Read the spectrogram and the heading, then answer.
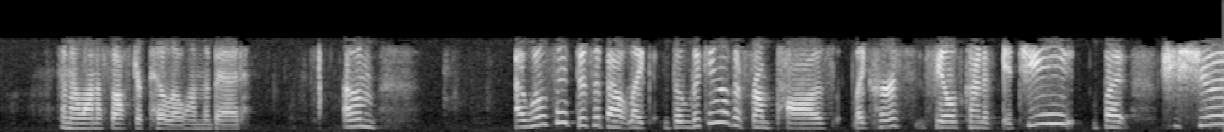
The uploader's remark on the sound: open up the lines for listeners to call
